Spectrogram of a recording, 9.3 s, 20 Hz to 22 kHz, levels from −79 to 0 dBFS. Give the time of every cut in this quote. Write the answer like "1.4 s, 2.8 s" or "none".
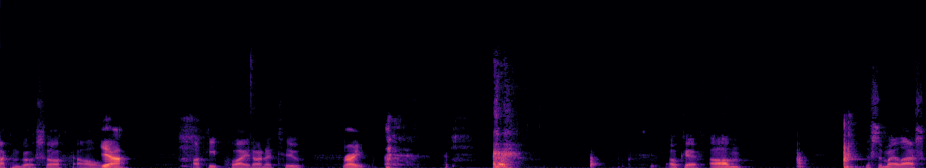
7.0 s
